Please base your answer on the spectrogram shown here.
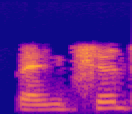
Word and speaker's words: penchant: he was very interested this word is pronounced pensent or P I think we have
